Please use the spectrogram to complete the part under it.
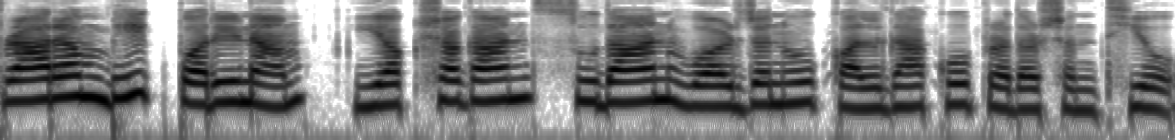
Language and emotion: Nepali, neutral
